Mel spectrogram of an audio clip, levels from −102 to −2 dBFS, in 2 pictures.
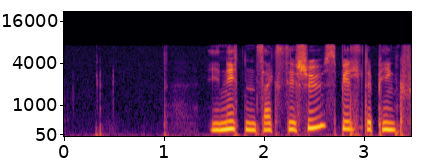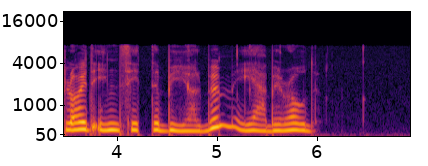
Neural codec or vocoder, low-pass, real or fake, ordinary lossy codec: none; 7.2 kHz; real; none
